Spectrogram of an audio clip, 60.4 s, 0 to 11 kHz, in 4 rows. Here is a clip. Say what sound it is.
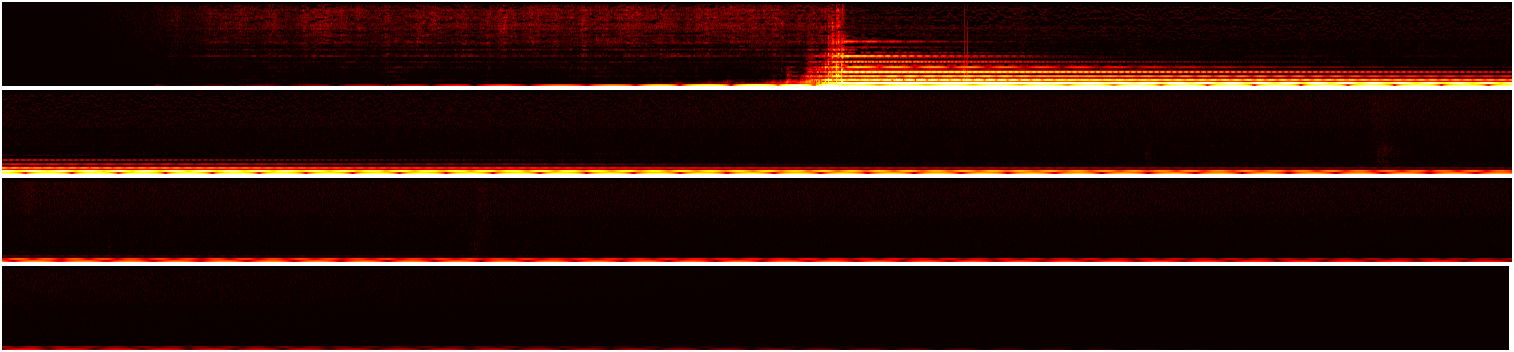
TIBETAN BOWL - 1
Sound of traditional Tibetan singing bowl. Sound recorded with a ZOOM H4N Pro.
Son d’un bol tibétain traditionnel. Son enregistré avec un ZOOM H4N Pro.
meditation, tibetan-bowl, dong, temple, zen, nepal, asian, singing-bowl, tibetan, gong, bol, bell, singing, bowl, buddhism, buddhist, ringing, asia, tibet, ring, harmonic, ding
